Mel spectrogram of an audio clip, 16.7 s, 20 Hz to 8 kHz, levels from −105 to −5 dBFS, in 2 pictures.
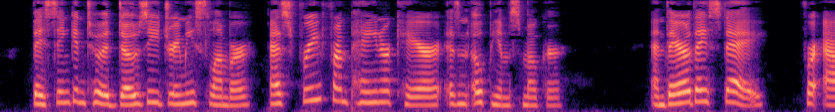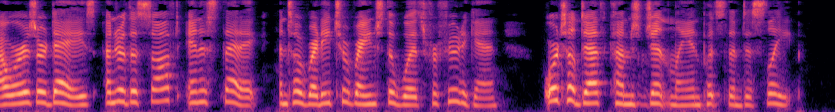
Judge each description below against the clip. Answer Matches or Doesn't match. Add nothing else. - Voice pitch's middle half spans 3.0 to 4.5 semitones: Matches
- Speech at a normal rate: Matches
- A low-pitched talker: Doesn't match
